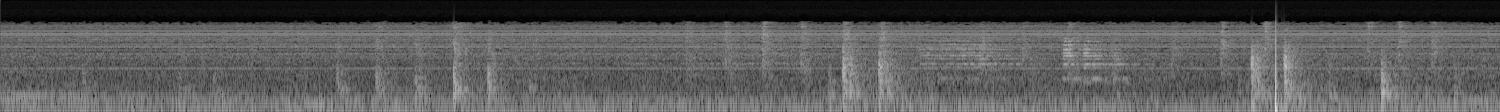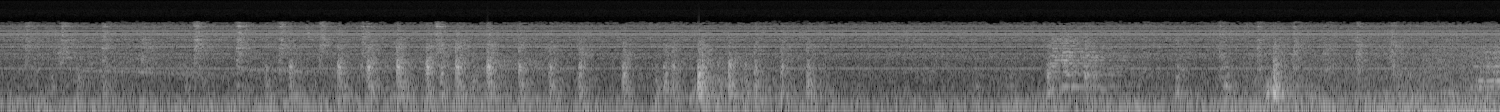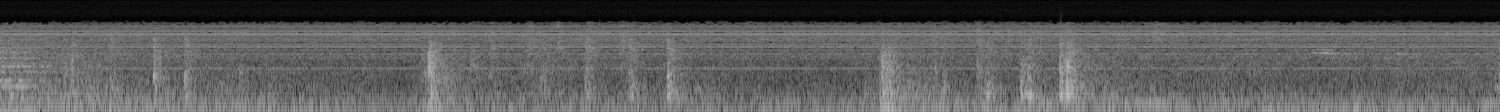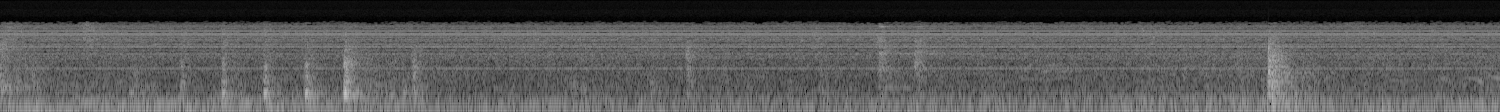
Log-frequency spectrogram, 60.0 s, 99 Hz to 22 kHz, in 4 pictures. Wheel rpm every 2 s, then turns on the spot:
0, 0, 0, 0, 0, 0, 0, 0, 0, 0, 0, 0, 0, 0, 0, 0, 0, 0, 0, 0, 0, 0, 0, 0, 0, 0, 0, 0, 0, 0.
none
